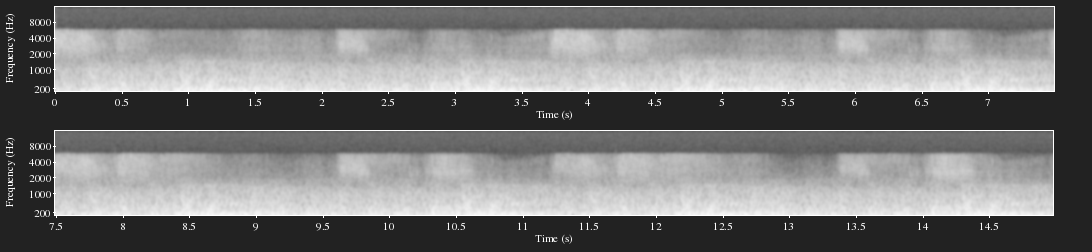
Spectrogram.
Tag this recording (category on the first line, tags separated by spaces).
Soundscapes > Synthetic / Artificial
Alien Ambient Dark Drum Industrial Loop Loopable Packs Samples Soundtrack Underground Weird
